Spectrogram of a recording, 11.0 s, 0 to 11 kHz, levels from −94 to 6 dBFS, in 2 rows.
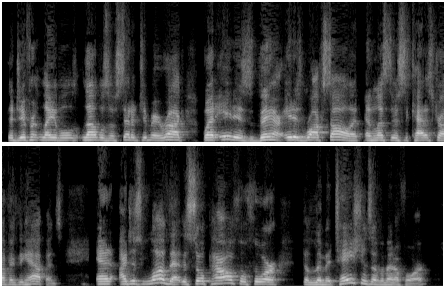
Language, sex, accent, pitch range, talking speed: English, male, American, 185-225 Hz, 185 wpm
